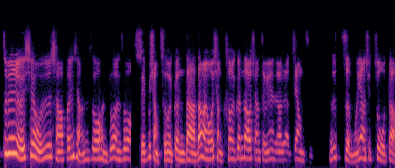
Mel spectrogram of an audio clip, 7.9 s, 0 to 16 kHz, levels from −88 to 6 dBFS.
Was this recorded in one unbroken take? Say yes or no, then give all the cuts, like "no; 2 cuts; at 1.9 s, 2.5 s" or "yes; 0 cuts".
no; 1 cut; at 2.6 s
